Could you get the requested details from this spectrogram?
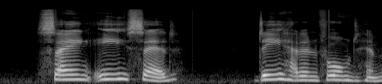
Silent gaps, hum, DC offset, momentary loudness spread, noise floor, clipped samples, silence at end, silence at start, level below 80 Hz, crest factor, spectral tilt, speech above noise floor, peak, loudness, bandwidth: none; none; under 0.1%; 8 LU; -56 dBFS; under 0.1%; 0 s; 0.4 s; -64 dBFS; 16 dB; -4 dB/octave; 37 dB; -4 dBFS; -20 LUFS; 14 kHz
